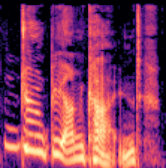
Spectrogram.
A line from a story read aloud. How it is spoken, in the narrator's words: cried Anna Pavlovna from her end of the table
